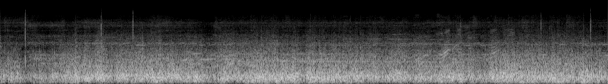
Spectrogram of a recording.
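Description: Steady loud rushing noise over an outdoor football pitch, with occasional faint distant voices.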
